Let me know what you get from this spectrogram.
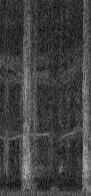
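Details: An American Bully named Nola, a female, chasing a drone, gives two short barks about a second apart over a steady high-pitched drone whine.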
